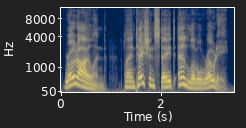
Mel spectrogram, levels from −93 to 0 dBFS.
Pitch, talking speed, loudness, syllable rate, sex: 170 Hz, 120 wpm, -16 LUFS, 4.7 syllables/s, male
